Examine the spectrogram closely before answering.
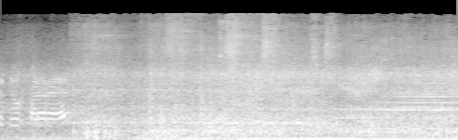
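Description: A train's horn blares loudly.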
